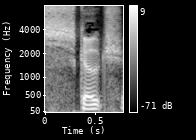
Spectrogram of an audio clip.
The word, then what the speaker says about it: Schoch: His name is pronounced Robert Schoch, but it's pronounced Scoch. It's like S-C-H-O-C-H. But, oh, okay. Anyways, it's pronounced Schoch. So Robert Schoch was a geologist, and he's an associate professor of natural science at Boston University.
